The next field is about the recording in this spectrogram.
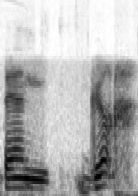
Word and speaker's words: Van Gogh: That was Vincent Van Gogh. – Yes, exactly. – Extra points for the accurate pronunciation.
